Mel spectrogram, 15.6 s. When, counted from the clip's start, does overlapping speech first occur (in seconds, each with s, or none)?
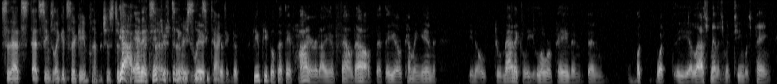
2.3 s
